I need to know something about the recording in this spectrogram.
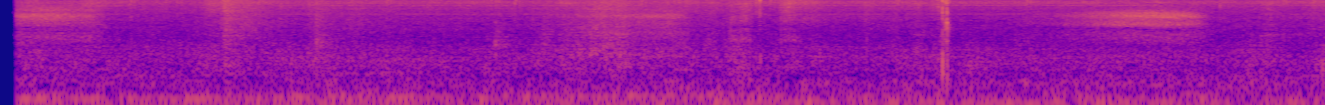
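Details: Domestic pet cat snoring while asleep: low, steady rumbling with faint soft snorts in a quiet room.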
